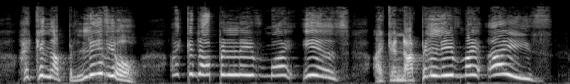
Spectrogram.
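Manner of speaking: very high, shrill, loud character voice. Playing a caller to the show who is angry: Greta Thunberg voice. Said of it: "is that you, Greta?".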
